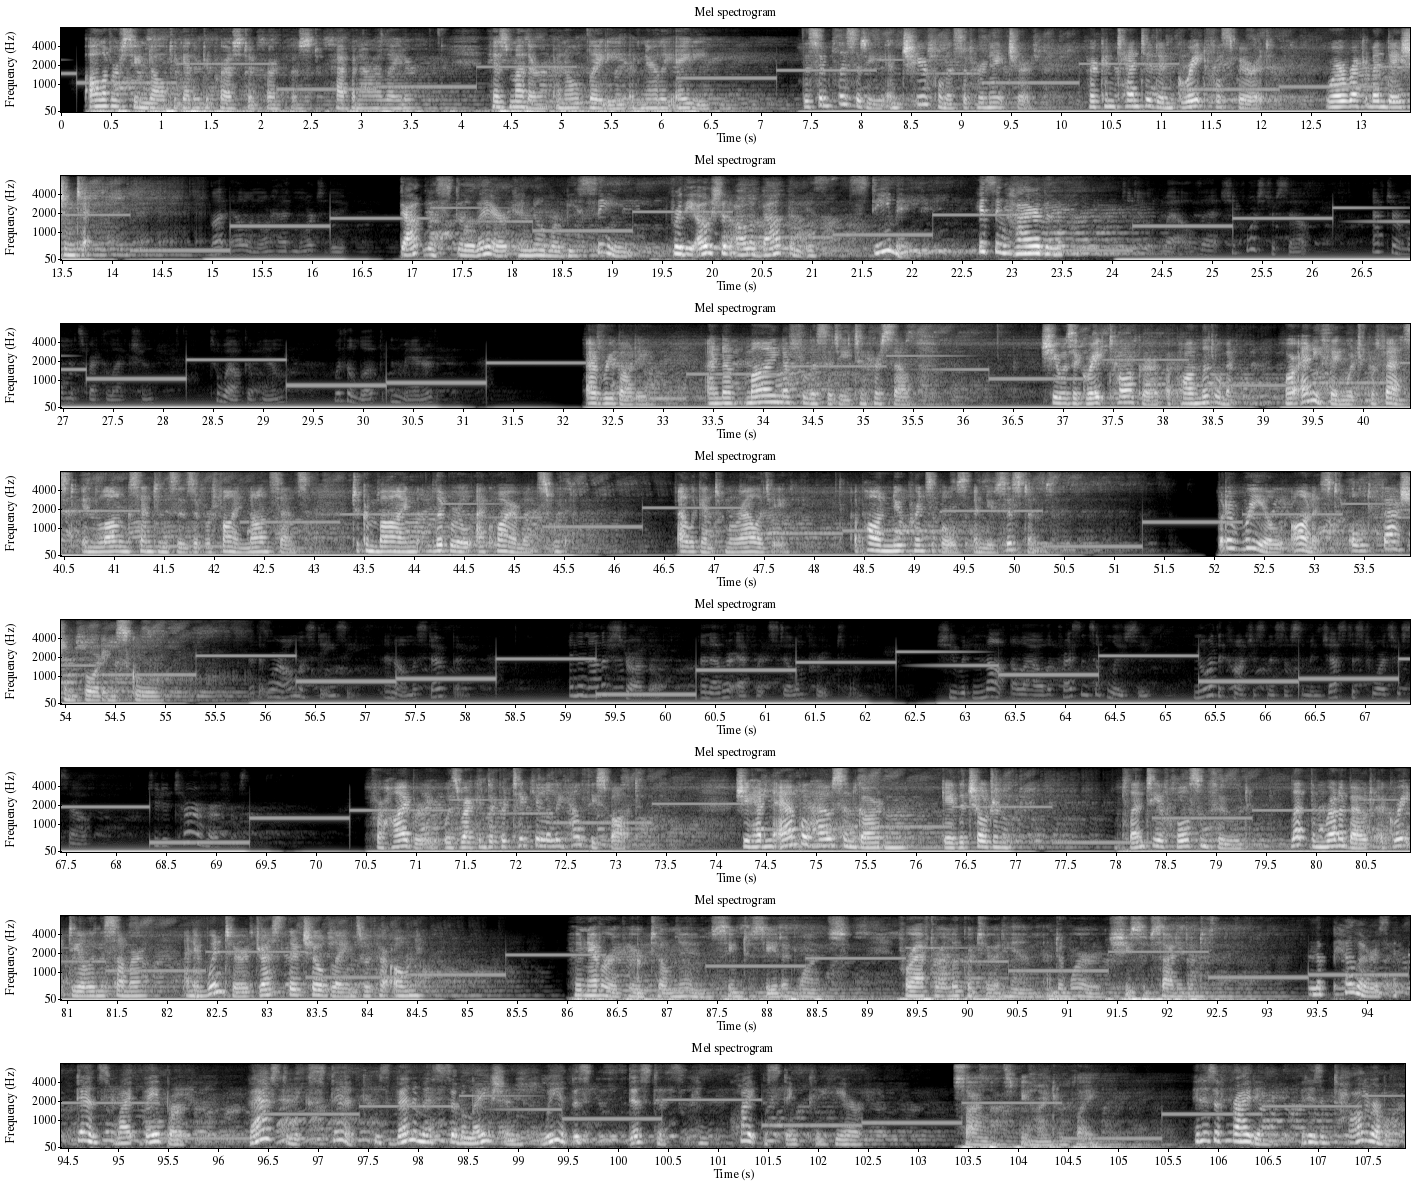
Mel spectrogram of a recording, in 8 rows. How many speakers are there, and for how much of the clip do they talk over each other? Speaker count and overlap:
4, no overlap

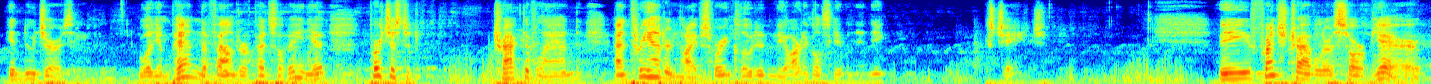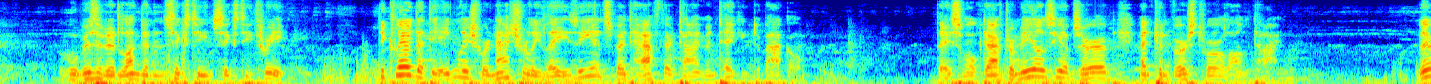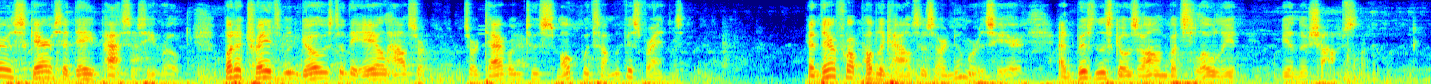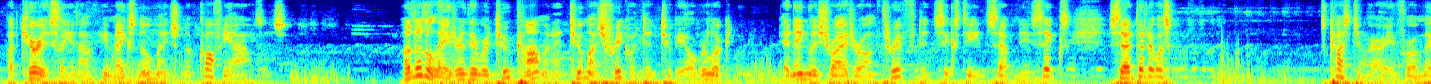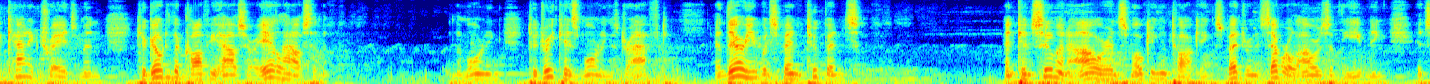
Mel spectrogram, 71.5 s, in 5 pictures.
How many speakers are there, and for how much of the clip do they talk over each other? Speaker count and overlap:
1, no overlap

